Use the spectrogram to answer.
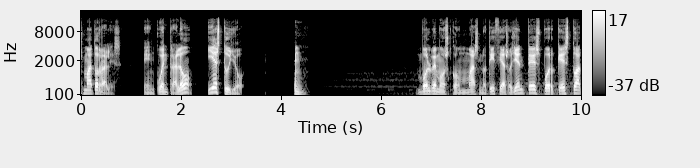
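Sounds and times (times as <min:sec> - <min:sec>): buzz gliding down in pitch: 0:04.7 - 0:10.0
low sustained tones: 0:04.7 - 0:10.0.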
